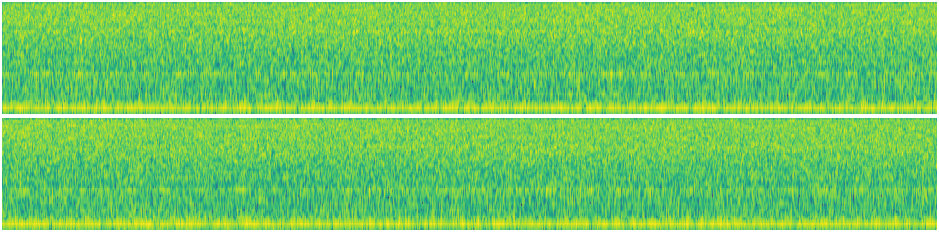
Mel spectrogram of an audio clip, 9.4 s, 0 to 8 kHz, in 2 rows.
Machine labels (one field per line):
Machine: pump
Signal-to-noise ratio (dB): 6 dB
